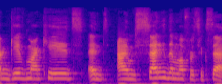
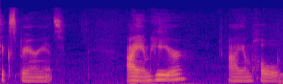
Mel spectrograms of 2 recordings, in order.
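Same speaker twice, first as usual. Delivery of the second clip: meditation voice; 5 semitones lower than usual. Acted. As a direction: read it like a calm guided meditation. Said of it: "give us your good meditation voice".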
